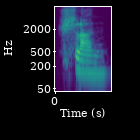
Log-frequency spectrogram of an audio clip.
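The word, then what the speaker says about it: Llan: YouTuber I listened to, 2 L's is pronounced Schlan. Yeah, is he from Northern or Southern? I don't know. I learned in Southern Welsh, so. But it's like Schla or Schla, like this. So it's like Schlan wir Polgen go.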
